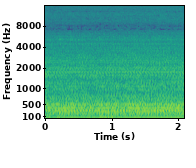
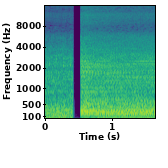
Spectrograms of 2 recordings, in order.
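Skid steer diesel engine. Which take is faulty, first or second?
second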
